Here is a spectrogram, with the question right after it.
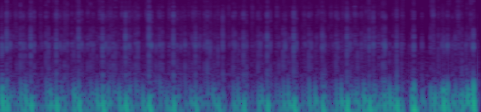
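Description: A small, dark, folded leather-look wallet is held close to the mic and scratched and tapped with fingertips. A steady run of soft, dry, bassy thumps mixes with faint, bright scratching rustles, each tap dying away almost at once.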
